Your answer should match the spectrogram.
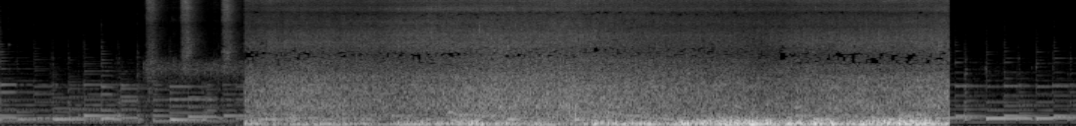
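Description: Plucked-string background music, then about two and a half seconds in, the rushing sound of ocean surf takes over, swelling louder and cutting off suddenly shortly before the end, when the plucked music returns.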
